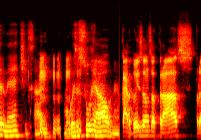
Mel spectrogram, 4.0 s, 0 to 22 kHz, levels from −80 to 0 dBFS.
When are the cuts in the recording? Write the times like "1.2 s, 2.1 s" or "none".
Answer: 2.3 s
